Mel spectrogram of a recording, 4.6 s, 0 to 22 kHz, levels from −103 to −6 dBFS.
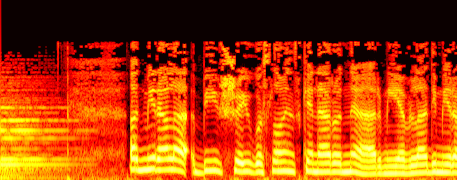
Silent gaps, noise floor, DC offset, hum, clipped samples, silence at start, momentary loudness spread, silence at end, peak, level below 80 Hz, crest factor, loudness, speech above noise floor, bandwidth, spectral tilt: none; -39 dBFS; under 0.1%; none; under 0.1%; 0 s; 17 LU; 0 s; -6 dBFS; -46 dBFS; 12 dB; -18 LUFS; 22 dB; 8.8 kHz; -6.5 dB/octave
